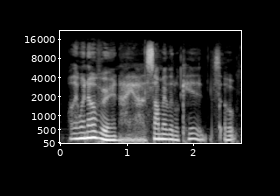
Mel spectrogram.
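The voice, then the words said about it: Smooth, low, sultry voice. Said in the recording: “You cannot talk in your quiet storm voice anymore.”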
